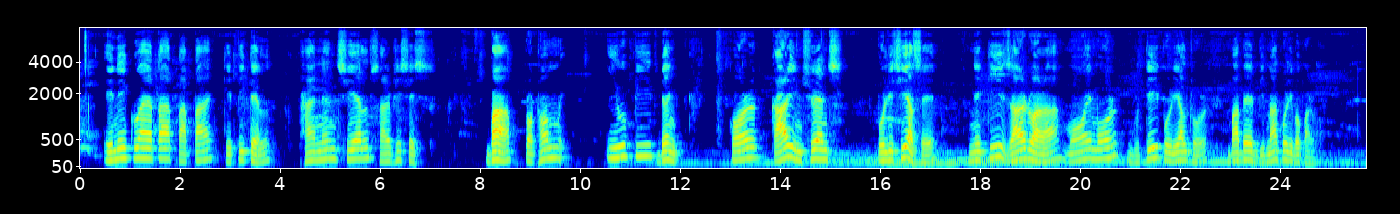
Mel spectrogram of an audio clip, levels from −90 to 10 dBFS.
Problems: none marked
